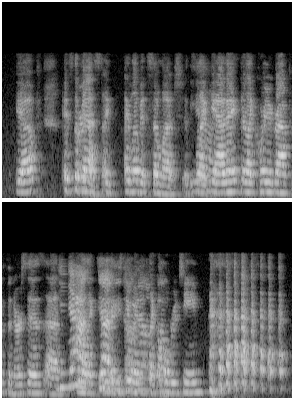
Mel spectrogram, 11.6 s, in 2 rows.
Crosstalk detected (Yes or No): Yes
